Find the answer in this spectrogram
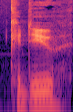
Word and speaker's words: Cadieux: Well, John, on Twitter, they can find me at Kadu. Now, that's how the hell do you spell that?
